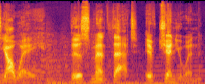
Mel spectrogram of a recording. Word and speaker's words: Yahweh: stylized version of YHW, the Hebrew name for God, pronounced Yahweh.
